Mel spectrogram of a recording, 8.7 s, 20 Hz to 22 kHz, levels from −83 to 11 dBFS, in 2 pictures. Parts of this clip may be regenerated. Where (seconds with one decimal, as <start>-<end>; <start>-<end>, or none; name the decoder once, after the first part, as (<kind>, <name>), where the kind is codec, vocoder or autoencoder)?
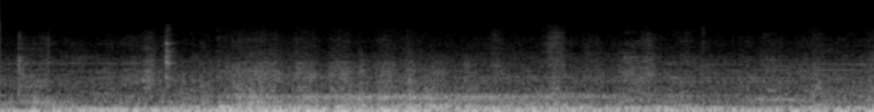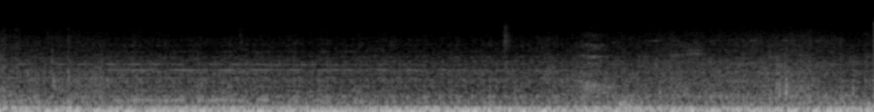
0.0-0.7 (codec, SNAC)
